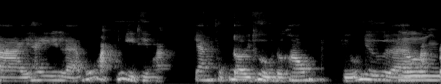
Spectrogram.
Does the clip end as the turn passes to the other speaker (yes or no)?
no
